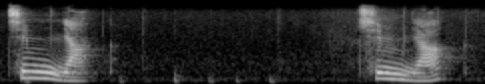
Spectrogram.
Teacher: 받침, 미음, 첫 번째 경우에 해당하죠. 받침, 미음 뒤에 오는 리을이 니은으로 바뀐다. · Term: 리을의 비음화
